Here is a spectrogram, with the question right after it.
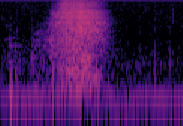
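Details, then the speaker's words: A cat's single loud, short, wet, hissing sneeze, with faint room hum behind it. "oh my God did you hear how loud she sneezed"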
